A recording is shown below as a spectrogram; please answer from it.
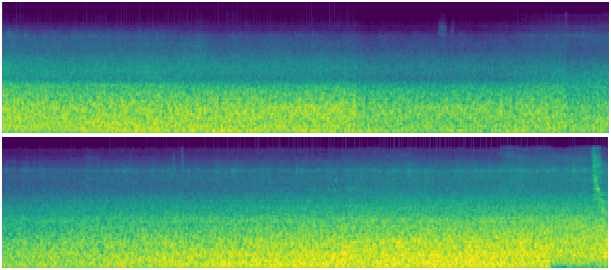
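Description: Steady engine-like drone with a hiss over it, from a running generator.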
